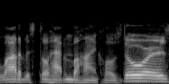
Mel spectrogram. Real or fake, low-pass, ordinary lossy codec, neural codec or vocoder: fake; 7.2 kHz; Opus, 32 kbps; codec, 16 kHz, 16 kbps, FreqCodec, larger model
